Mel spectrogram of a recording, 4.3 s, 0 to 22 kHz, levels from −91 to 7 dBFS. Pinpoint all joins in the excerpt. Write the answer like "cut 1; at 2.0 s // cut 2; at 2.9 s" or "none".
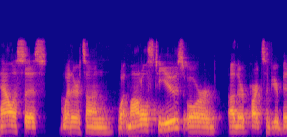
cut 1; at 1.7 s // cut 2; at 3.3 s

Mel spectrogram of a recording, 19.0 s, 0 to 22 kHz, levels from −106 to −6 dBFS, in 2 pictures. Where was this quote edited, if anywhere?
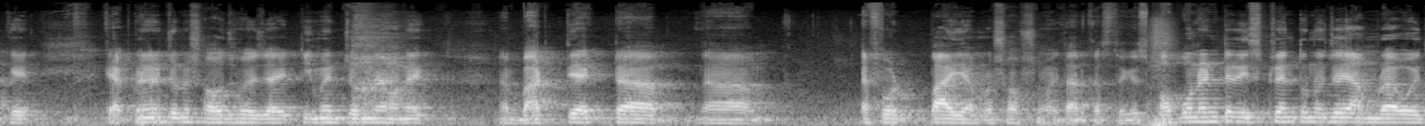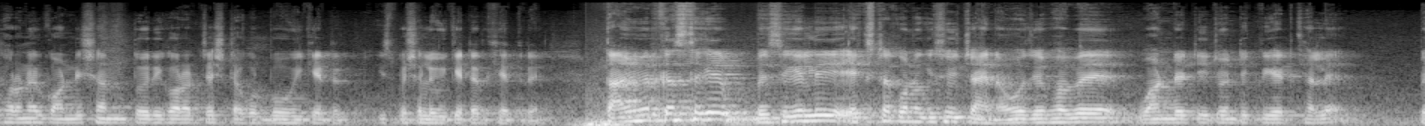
cut 1; at 7.6 s // cut 2; at 13.3 s

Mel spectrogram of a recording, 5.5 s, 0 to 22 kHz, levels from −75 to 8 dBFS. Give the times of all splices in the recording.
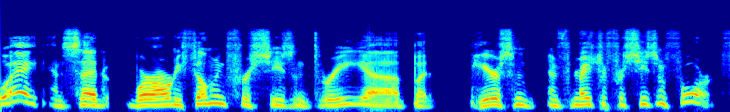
none

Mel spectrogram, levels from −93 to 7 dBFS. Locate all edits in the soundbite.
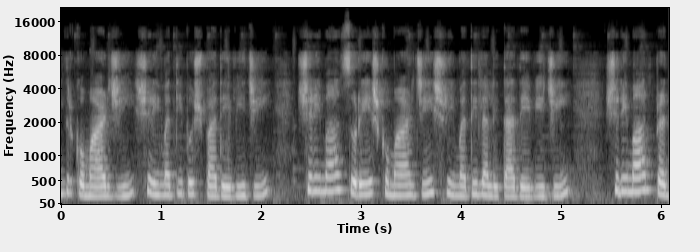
none

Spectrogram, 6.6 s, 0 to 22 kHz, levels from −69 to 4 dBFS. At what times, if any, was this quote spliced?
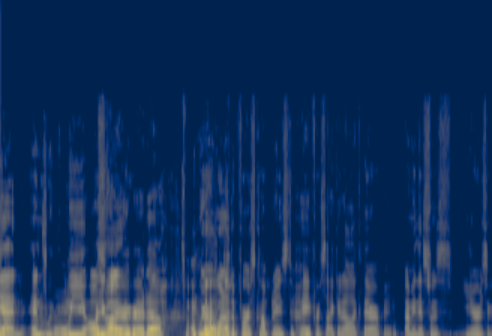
cut 1; at 5.2 s

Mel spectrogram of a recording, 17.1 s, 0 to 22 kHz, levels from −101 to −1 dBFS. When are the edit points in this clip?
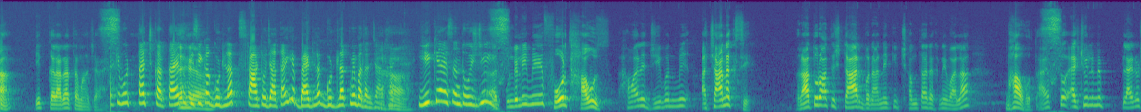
cut 1; at 1.7 s // cut 2; at 7.5 s // cut 3; at 15.7 s

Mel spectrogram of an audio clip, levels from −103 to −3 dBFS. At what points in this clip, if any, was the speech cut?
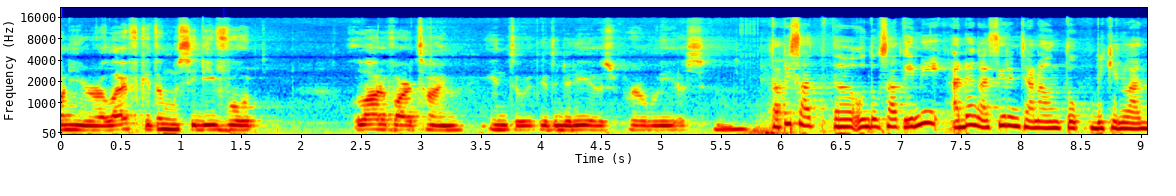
cut 1; at 5.7 s

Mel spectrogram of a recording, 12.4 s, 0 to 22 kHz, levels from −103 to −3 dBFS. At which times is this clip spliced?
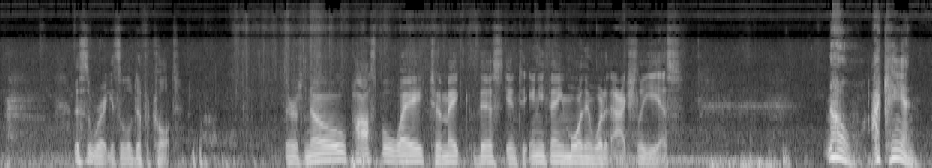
cut 1; at 2.4 s

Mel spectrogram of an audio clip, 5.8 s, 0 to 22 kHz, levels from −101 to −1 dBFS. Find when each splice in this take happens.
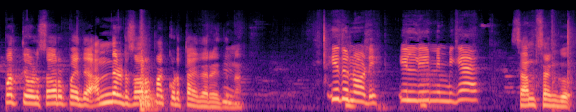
none

